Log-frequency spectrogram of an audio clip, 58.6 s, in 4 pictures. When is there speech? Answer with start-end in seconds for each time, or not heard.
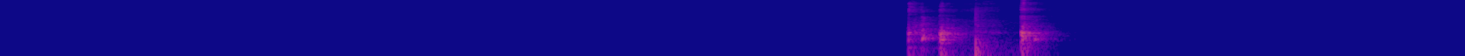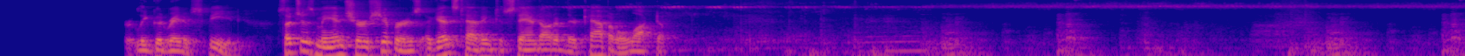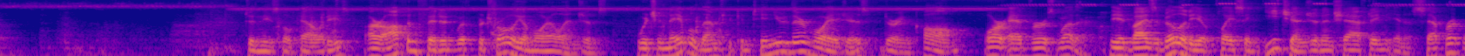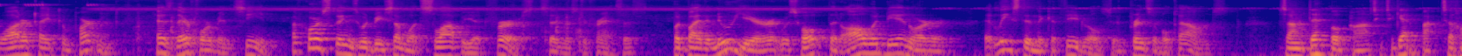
15.9-21.3, 31.8-58.5.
